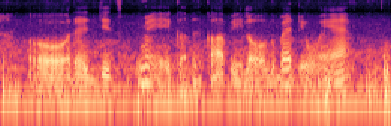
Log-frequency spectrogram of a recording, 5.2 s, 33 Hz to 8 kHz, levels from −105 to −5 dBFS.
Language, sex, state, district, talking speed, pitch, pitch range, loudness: Hindi, female, Punjab, Pathankot, 90 wpm, 95 Hz, 95-105 Hz, -18 LUFS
